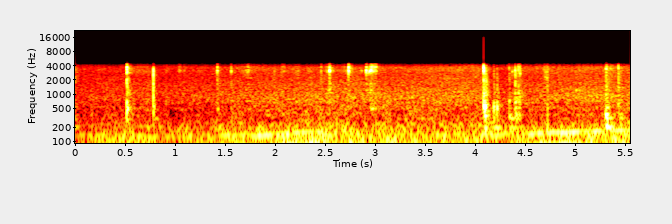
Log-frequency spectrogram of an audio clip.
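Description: A few short, light clicks and knocks, as of tools or parts being handled and set down, over a steady low background rumble.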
